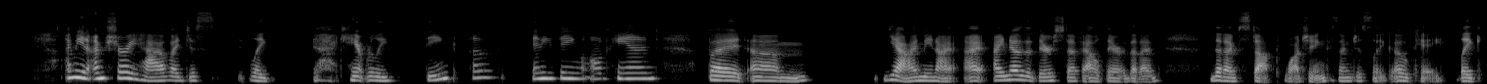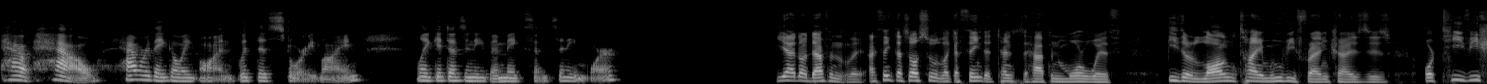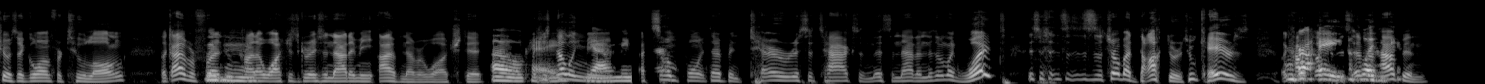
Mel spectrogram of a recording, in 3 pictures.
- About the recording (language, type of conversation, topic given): English, unstructured, What movie can you watch over and over again?
- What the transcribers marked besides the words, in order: exhale; stressed: "What?"; laughing while speaking: "Right, like"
